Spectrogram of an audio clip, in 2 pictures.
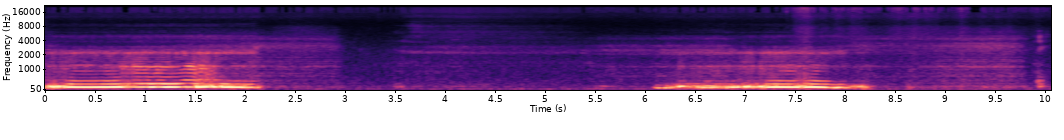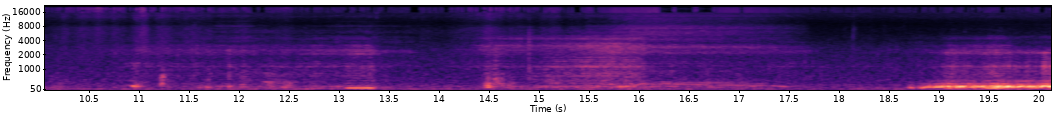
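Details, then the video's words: Two sleeping miniature potbellied pigs, Clutch and Penelope, dreaming in fresh straw and snoring: deep droning snores roughly every five to six seconds with quieter breathing between, plus faint rustling. "Dreaming Snoring Miniature Potbellied Pigs"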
